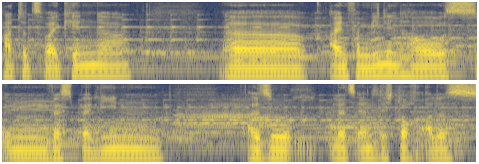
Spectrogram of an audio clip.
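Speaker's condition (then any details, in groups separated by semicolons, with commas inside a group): No condition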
